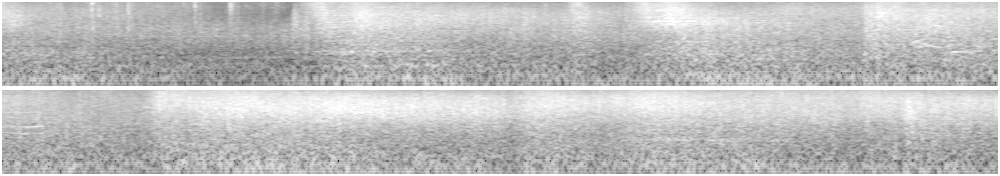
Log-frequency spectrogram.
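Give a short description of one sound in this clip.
A sword clashes and slashes.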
